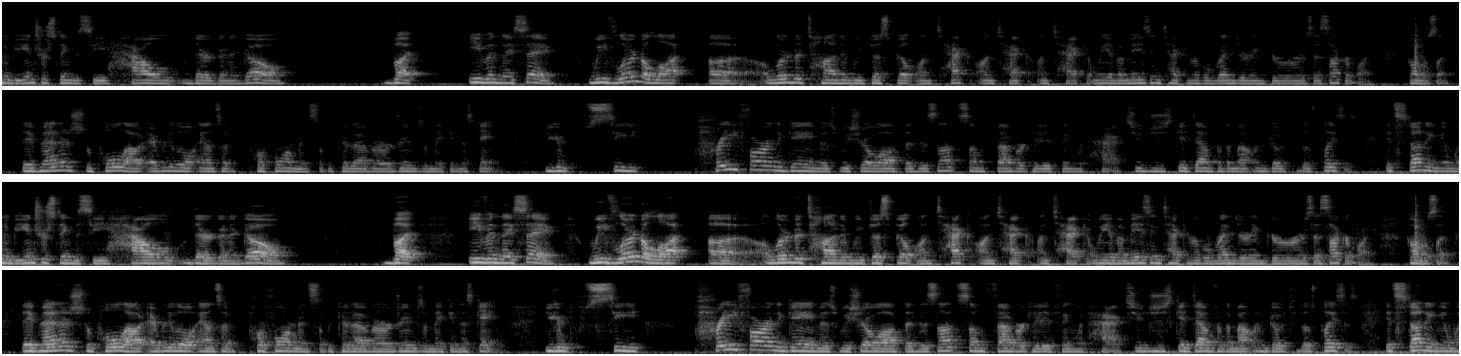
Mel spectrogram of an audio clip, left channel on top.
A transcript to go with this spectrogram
to be interesting to see how they're going to go. But even they say, we've learned a lot, learned a ton, and we've just built on tech, and we have amazing technical rendering gurus at Sucker Punch. Connell said, they've managed to pull out every little ounce of performance that we could have our dreams of making this game. You can see pretty far in the game as we show off that it's not some fabricated thing with hacks. You just get down for the mountain and go to those places. It's stunning, and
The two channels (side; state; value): left; quieter; 5.8 dB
